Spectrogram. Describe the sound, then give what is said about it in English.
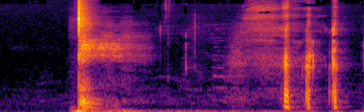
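A single sharp, loud slap lands, its crack fading quickly into quiet rustling, followed by a few short, soft clicking or breathy sounds. “Yeah, I did slap you.”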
